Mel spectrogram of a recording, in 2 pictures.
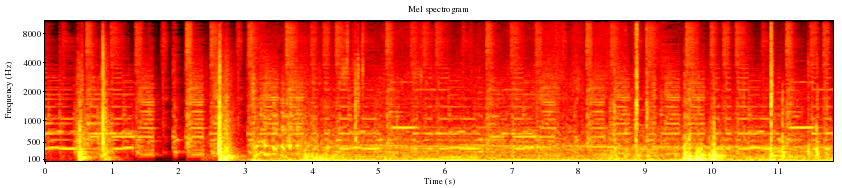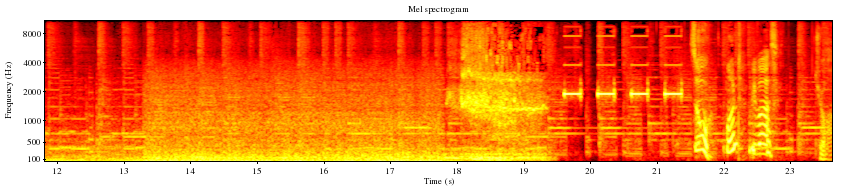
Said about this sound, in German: Gut, dann äh, machen Sie mal eben eine Probefahrt und dann hören wir uns gleich nochmal.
